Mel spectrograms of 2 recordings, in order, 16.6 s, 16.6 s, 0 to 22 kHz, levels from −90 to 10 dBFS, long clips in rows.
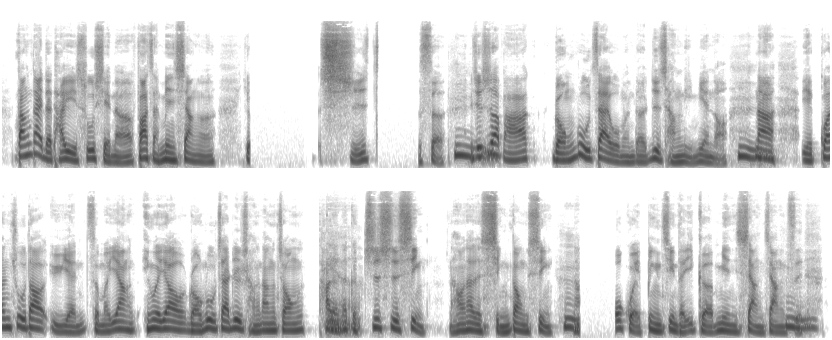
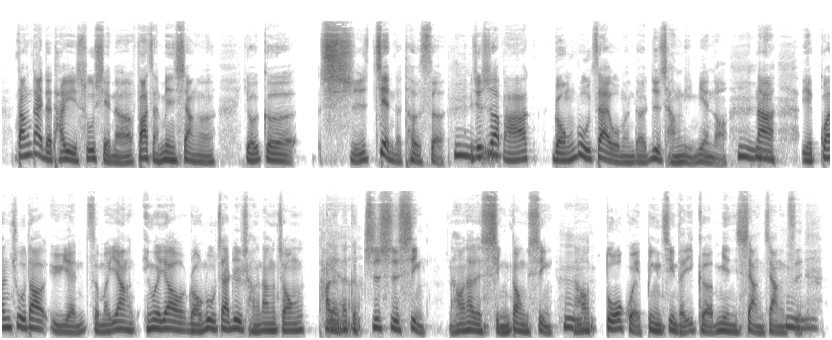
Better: second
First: audio cutting out; at 2.5 s for 0.5 s, at 4 s and at 14 s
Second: none

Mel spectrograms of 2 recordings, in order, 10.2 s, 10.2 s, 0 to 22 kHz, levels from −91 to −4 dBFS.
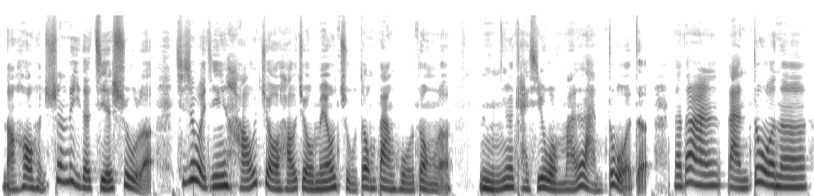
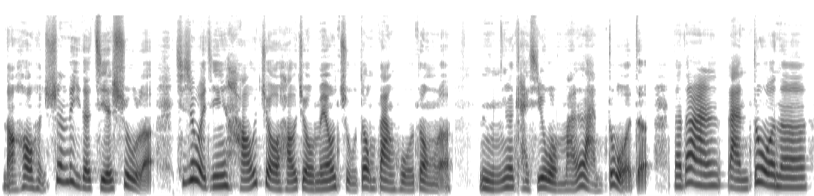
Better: first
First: none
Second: thin; somewhat; fading below 350 Hz

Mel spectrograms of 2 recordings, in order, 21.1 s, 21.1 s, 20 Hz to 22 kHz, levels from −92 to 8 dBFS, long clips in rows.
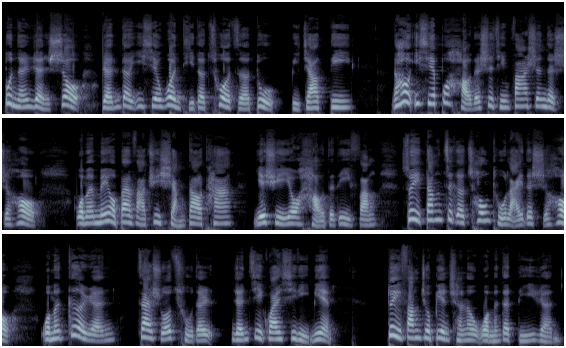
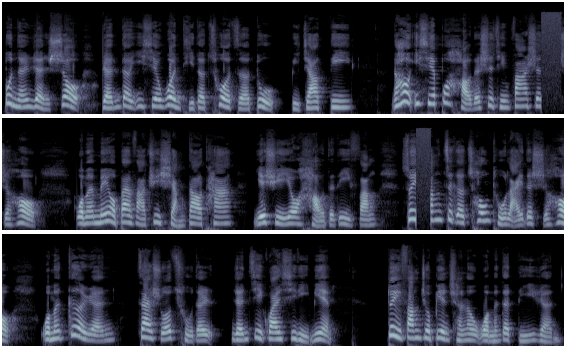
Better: first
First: none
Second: audio cutting out; filled with static; at 6.5 s and at 12 s

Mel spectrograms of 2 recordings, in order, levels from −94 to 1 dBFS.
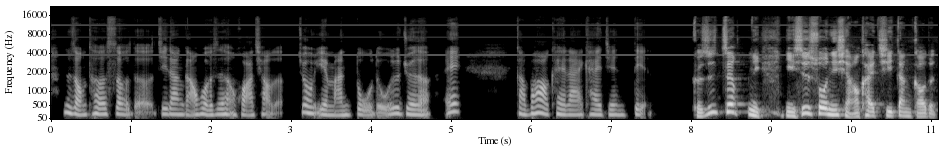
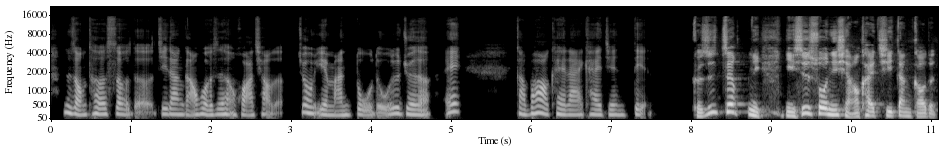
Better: second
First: high-pitched whine; faint; throughout; 4 kHz, 30 dB below the speech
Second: none

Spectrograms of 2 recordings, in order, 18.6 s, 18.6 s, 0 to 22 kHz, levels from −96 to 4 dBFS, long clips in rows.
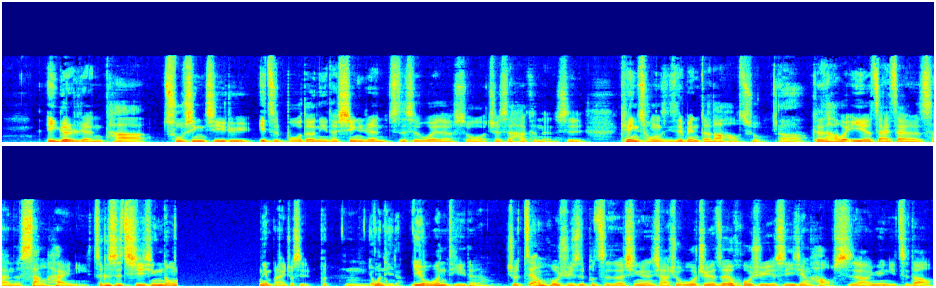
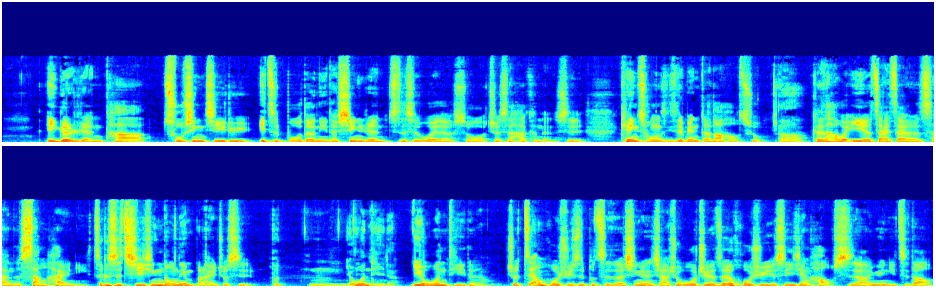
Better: second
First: audio freezing; at 11 s for 1 s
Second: none

